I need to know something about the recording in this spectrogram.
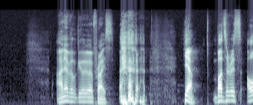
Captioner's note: chuckling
